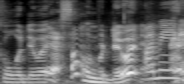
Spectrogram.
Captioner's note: accented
